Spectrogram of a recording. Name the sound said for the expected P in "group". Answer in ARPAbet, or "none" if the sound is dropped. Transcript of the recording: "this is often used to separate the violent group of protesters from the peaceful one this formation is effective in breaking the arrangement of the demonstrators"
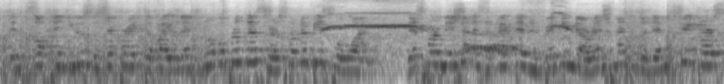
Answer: B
